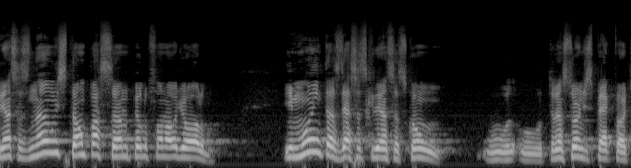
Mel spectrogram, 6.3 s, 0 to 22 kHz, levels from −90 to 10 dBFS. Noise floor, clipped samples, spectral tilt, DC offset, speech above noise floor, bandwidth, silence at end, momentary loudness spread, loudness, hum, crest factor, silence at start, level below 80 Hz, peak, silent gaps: -63 dBFS; under 0.1%; -6 dB/octave; under 0.1%; 39 dB; 12 kHz; 0 s; 8 LU; -25 LUFS; none; 12 dB; 0 s; -64 dBFS; -12 dBFS; none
